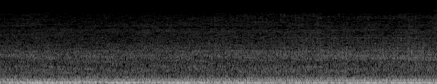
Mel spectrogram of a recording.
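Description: A steady low hum from a machine or electrical source, unbroken and unchanging, over faint background hiss.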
